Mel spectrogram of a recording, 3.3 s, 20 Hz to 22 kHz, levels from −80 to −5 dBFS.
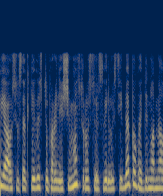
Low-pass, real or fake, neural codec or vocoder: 7.2 kHz; fake; codec, 16 kHz, 2 kbps, FreqCodec, smaller model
